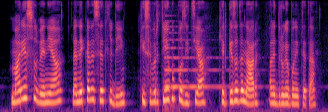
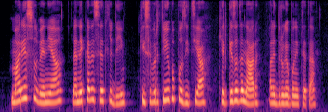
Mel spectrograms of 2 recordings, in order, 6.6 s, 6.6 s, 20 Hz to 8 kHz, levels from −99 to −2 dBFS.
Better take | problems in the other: second | background sound (Piano); 17 dB below the speech

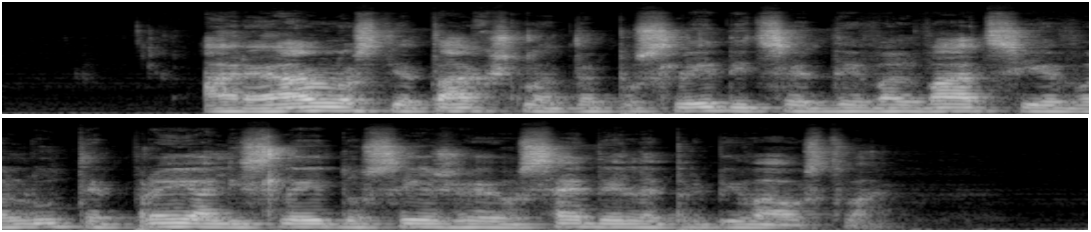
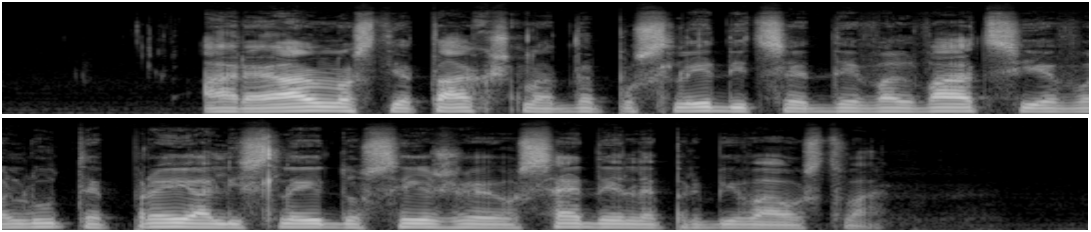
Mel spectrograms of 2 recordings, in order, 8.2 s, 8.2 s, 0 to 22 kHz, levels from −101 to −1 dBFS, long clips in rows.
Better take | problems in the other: second | room echo; dies away in 0.2 s

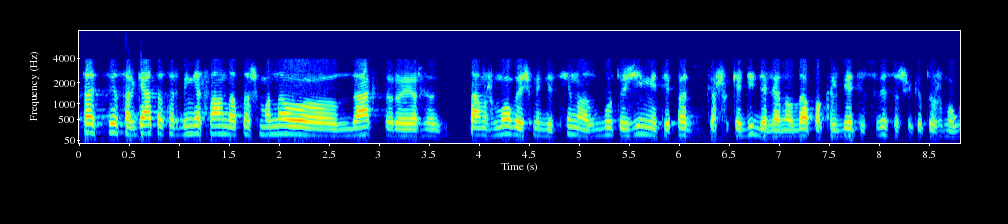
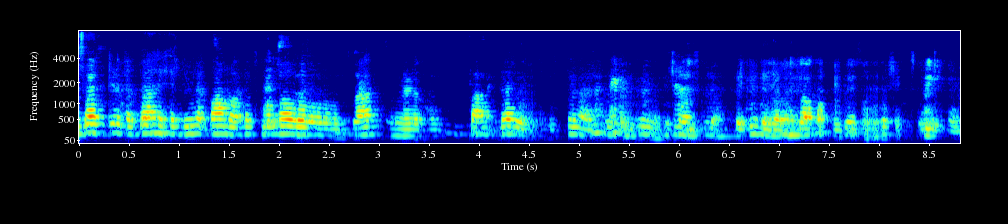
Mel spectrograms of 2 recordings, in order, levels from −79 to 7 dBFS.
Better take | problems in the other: first | noise reduction (neural mask model DeepFilterNet 3)

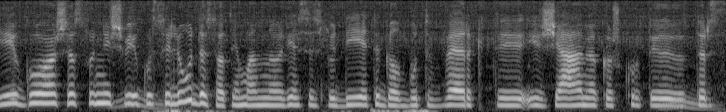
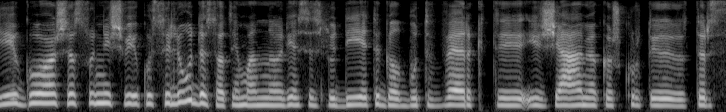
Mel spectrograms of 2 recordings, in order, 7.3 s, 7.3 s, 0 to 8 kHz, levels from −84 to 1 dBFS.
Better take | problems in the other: second | background sound (Sink (filling or washing) / Water tap, faucet + Respiratory sounds); 17 dB below the speech

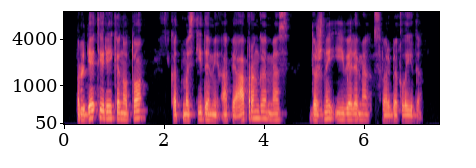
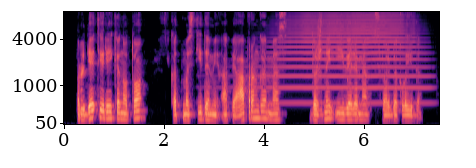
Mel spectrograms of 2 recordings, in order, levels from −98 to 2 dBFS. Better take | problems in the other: first | background sound (Trumpet); 13 dB below the speech

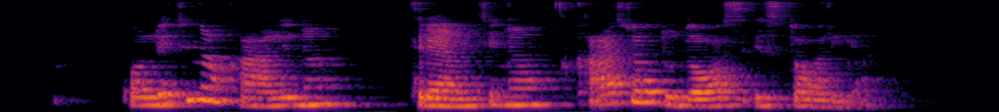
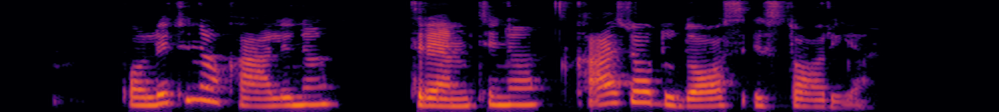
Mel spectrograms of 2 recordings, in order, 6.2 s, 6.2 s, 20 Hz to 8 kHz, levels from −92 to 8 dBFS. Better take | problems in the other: second | room echo; dies away in 0.5 s

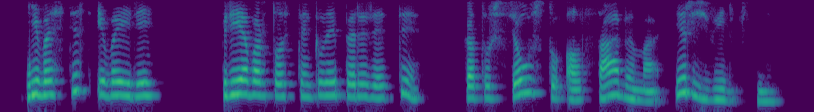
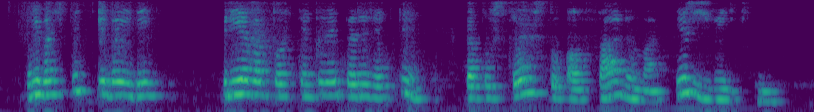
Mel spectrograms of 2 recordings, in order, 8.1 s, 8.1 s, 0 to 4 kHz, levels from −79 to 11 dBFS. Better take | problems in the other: first | noise reduction (neural separator model SepFormer DNS4)

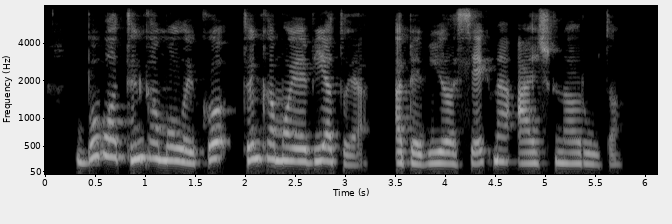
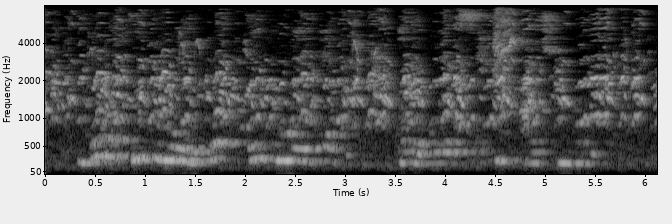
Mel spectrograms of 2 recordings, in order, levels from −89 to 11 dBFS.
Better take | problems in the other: first | noise reduction (classical method WPE with log-MMSE)

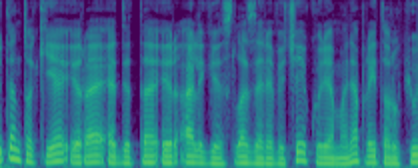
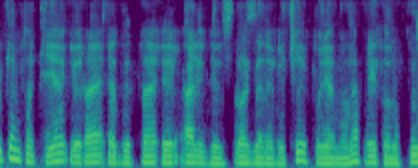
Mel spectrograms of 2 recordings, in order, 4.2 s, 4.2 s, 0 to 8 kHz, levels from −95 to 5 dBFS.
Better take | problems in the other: first | noise reduction (neural mask model Resemble Enhance denoiser)

